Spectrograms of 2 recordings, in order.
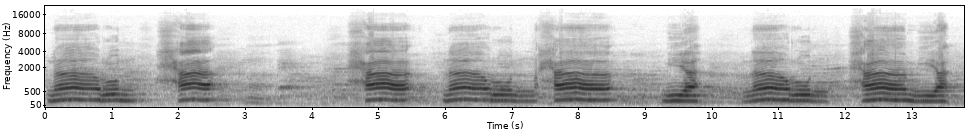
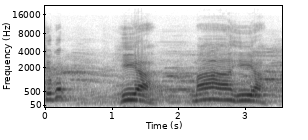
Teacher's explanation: Kalau ha ya, dia ada di tengah-tengah tenggorokan sehingga agak terangkat ya.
